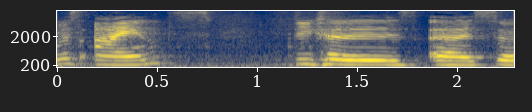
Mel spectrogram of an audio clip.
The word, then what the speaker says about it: Eins: I made it, and his name is Eins because so it's spelled E-I-N-S because it's a nod to my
